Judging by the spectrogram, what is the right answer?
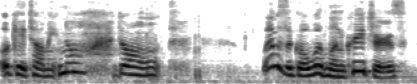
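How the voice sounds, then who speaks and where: A woman acts out a little storybook ghost who bluffs about being brave but scares easily. The voice sits high and swings widely, with theatrical exclamations and anxious questions. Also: sing-song, a little slow, darkish tone. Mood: indignant, pleading. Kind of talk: children's picture book read-aloud.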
